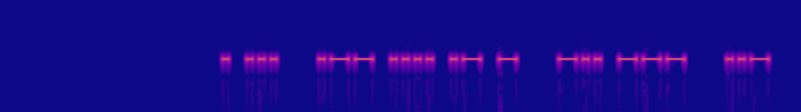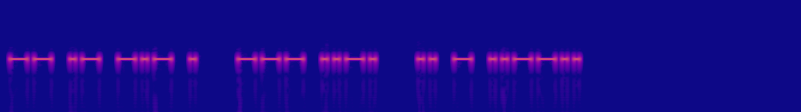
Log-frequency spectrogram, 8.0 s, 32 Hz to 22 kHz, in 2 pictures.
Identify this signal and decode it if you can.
Morse code, heard as a keyed tone, about 37 wpm, 700 Hz. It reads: ES WHAT DO U MAKE OF IT?
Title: Sentences from Top 100 Words and Abbreviations 40wpm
